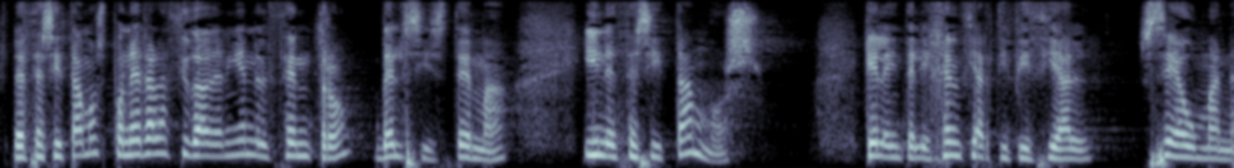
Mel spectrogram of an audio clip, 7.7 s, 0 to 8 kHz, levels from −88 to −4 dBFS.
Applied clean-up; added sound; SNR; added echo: none; none; none; none.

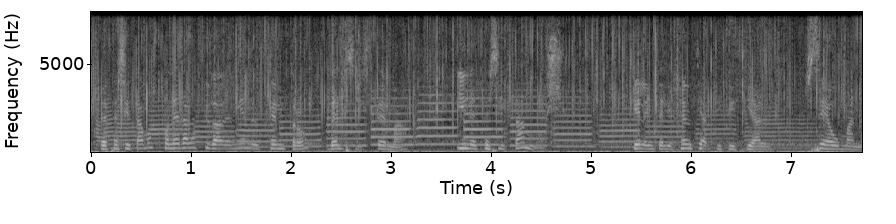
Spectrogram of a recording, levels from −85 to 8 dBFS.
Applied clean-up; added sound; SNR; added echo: none; Insect + Trumpet; 0 dB; none.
